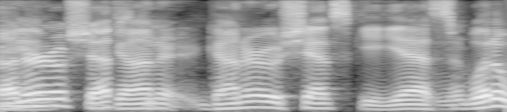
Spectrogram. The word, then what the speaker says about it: Olszewski: Gunnar Olszewski.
